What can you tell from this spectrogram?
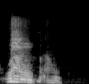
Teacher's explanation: é bem provável que ele emudeça o R e diga banco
